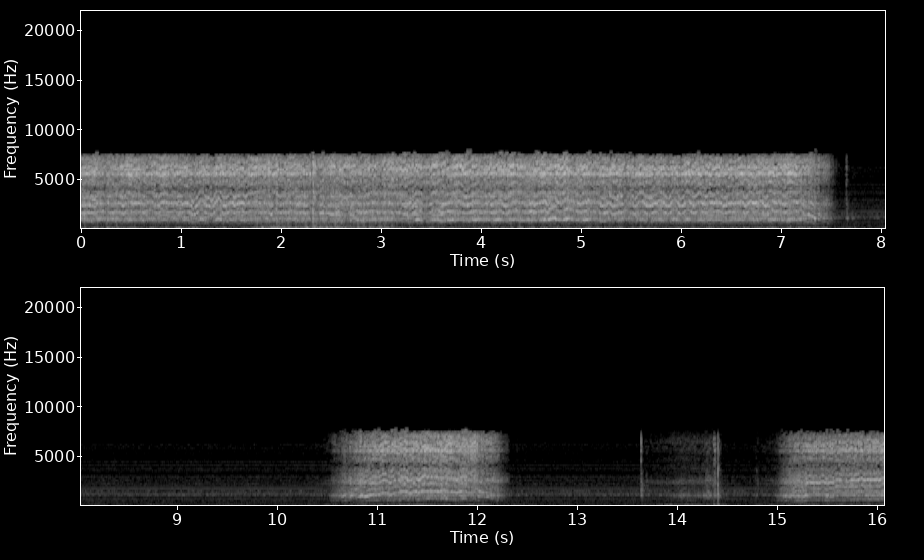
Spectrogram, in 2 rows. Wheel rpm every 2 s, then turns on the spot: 210, 220, 220, 110, 0, 100, 10, 60.
none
